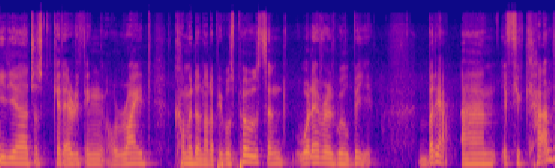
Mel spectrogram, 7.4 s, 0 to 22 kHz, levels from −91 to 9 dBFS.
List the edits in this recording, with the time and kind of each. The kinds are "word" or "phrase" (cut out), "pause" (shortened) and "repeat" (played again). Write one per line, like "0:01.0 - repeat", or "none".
0:05.5 - pause
0:06.1 - pause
